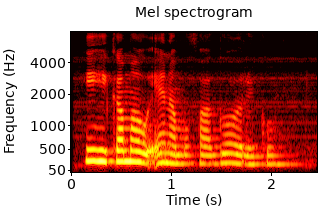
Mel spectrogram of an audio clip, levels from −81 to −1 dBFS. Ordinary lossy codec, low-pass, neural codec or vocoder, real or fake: none; none; none; real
